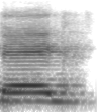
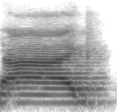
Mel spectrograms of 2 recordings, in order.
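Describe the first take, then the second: First: It is said in a Canadian accent. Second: It is said in an American accent.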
